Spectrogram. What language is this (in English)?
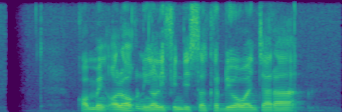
Sundanese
